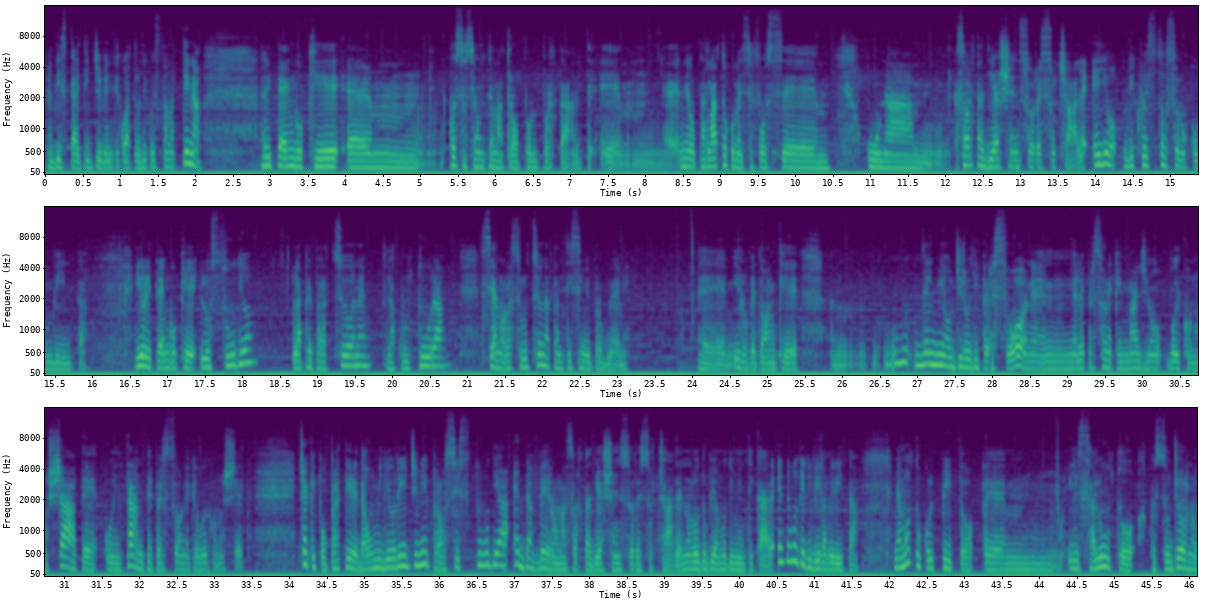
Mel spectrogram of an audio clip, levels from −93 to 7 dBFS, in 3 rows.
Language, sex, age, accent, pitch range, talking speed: Italian, female, 20-39, native, 145-190 Hz, 135 wpm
